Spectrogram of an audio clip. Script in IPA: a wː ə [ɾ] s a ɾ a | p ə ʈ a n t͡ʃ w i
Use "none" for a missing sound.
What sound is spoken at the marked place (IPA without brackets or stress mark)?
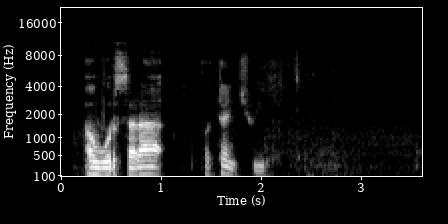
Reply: ɾ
